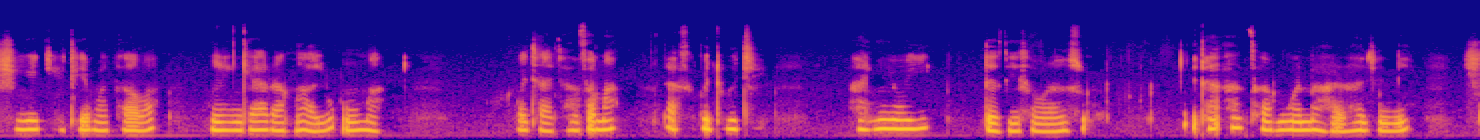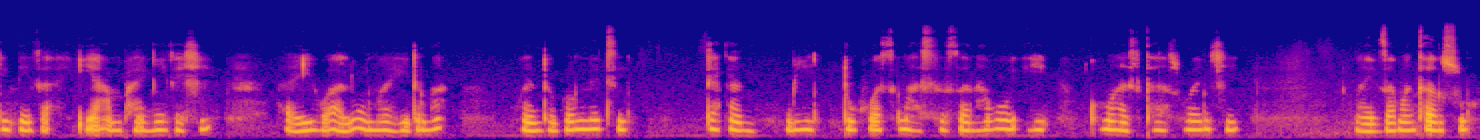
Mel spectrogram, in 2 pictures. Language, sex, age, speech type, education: Hausa, female, 15-29, spontaneous, secondary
